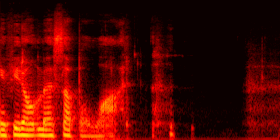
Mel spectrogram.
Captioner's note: laughs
